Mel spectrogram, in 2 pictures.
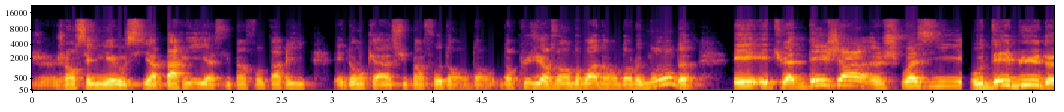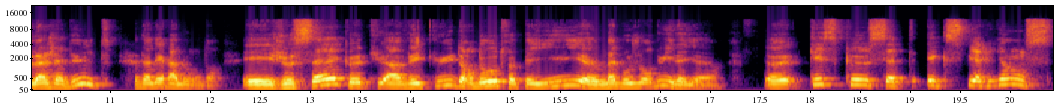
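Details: Adult men speaking French, conversation; typical speech.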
